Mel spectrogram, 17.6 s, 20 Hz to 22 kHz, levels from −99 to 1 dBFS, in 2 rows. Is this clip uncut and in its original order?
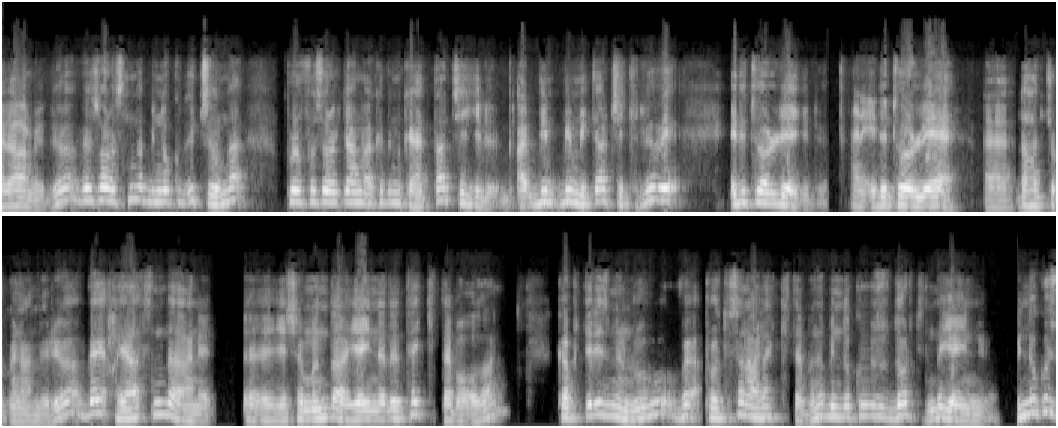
yes; 0 cuts

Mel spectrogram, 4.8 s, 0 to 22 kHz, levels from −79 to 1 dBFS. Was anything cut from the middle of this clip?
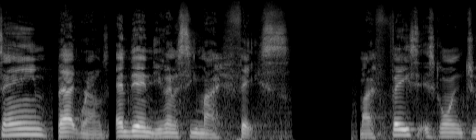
yes; 1 cut; at 1.0 s

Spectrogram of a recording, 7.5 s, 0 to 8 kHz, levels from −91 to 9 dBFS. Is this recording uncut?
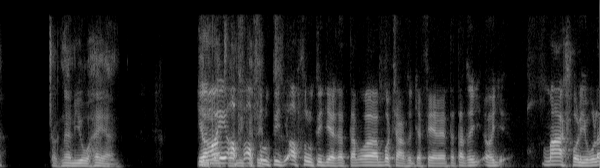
yes; 0 cuts

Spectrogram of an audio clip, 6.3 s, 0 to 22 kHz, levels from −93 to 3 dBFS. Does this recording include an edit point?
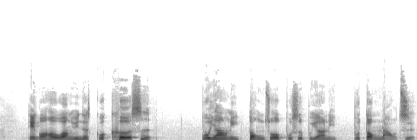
yes; 1 cut; at 1.3 s

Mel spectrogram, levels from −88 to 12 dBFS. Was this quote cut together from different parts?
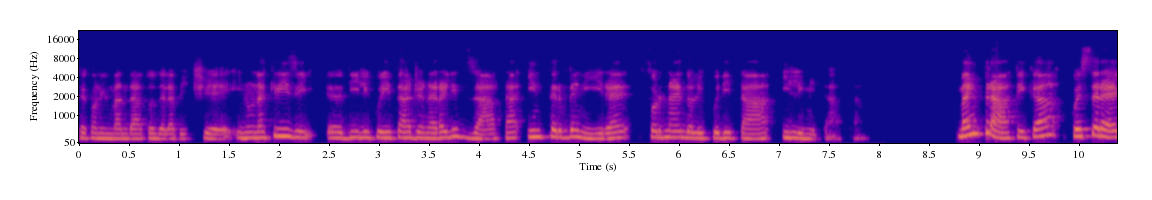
no; 0 cuts

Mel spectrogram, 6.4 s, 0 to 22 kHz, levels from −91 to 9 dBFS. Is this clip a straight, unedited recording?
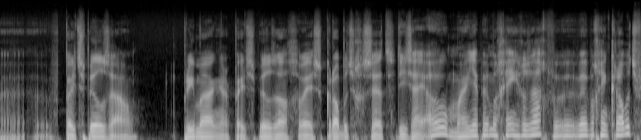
no; 1 cut; at 4.0 s

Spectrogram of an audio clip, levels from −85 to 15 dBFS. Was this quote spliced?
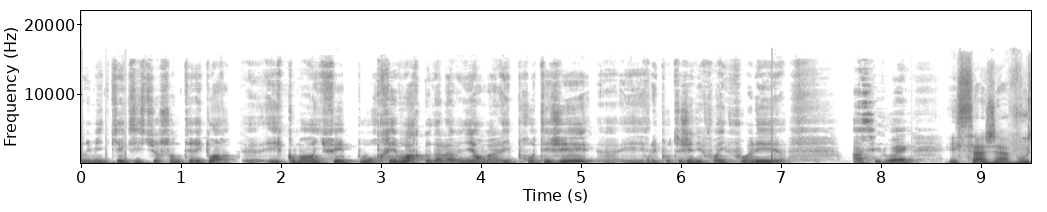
no; 0 cuts

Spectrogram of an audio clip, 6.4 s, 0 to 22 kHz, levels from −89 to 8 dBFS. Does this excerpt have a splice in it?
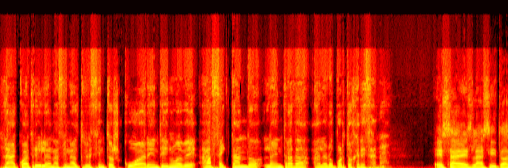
no; 0 cuts

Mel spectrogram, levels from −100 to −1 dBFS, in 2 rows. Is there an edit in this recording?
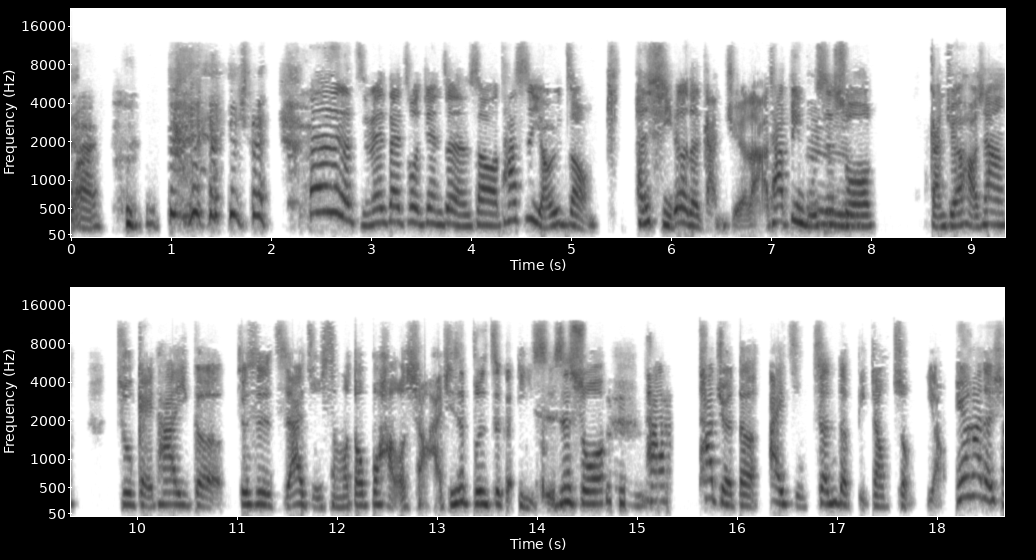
yes; 1 cut; at 5.5 s

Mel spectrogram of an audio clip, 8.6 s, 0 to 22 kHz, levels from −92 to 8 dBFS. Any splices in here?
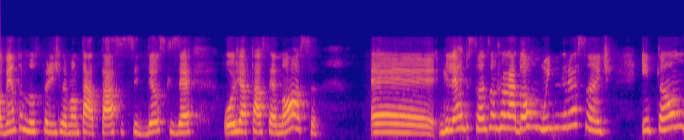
no; 0 cuts

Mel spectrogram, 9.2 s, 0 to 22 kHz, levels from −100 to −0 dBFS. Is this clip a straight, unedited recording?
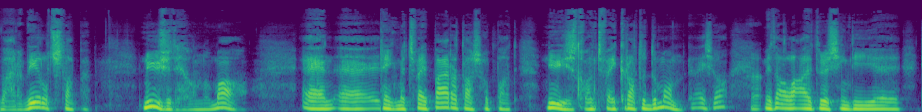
no; 2 cuts; at 3.8 s, 6.9 s

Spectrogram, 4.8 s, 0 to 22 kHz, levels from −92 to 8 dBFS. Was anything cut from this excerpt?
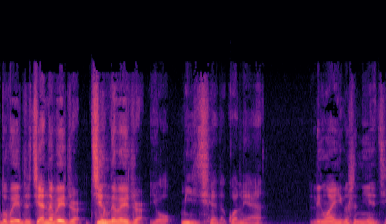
yes; 1 cut; at 3.9 s

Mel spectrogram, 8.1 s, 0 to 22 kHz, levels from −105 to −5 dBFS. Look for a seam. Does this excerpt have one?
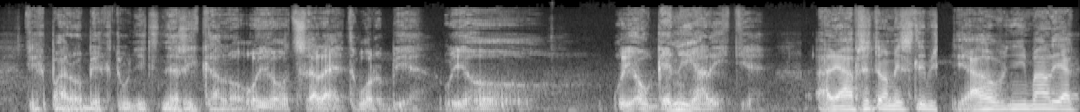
yes; 2 cuts; at 6.0 s, 7.0 s

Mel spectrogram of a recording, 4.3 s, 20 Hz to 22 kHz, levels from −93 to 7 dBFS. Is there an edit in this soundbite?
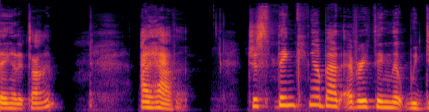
no; 0 cuts

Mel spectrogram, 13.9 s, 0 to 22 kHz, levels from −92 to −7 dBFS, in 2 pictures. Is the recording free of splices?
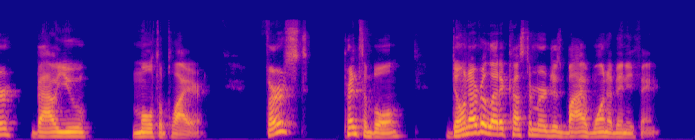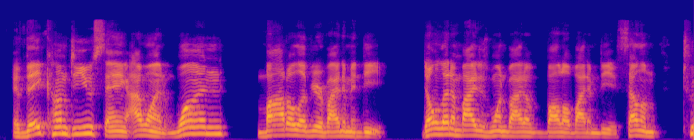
yes; 0 cuts

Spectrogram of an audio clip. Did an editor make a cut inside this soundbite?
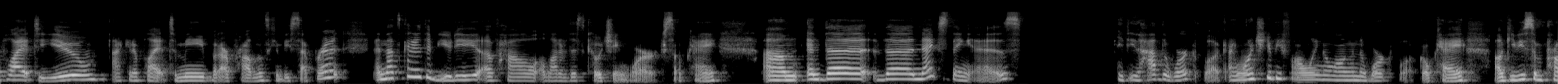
yes; 1 cut; at 8.2 s

